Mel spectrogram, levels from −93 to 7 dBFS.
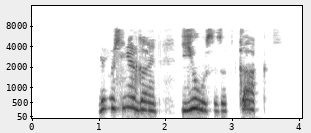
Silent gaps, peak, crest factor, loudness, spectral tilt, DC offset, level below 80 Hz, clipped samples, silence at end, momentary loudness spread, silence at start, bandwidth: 2.15-2.22 s, 2.94-2.98 s, 3.06-3.10 s; -6 dBFS; 18 dB; -22 LUFS; -2.5 dB/octave; under 0.1%; -72 dBFS; under 0.1%; 0.7 s; 13 LU; 1 s; 7.8 kHz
